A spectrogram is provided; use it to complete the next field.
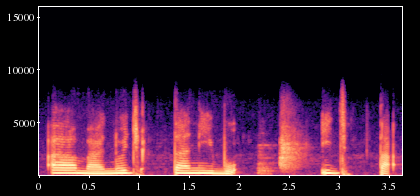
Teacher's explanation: Hukumnya adalah qalqalah sugro karena salah satu huruf qalqalah yaitu jim berharokat sukun berada di tengah kalimat. Cara membacanya yaitu dengan sedikit dipantulkan. Ijtanibu. Bu hukumnya matobi'i karena waw sukun didahului huruf berharokat domah.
